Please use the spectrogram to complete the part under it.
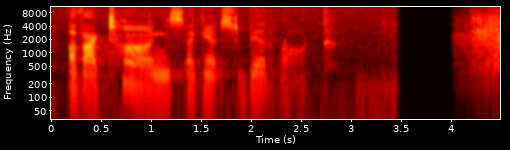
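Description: An elderly woman speaks warmly into a microphone.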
